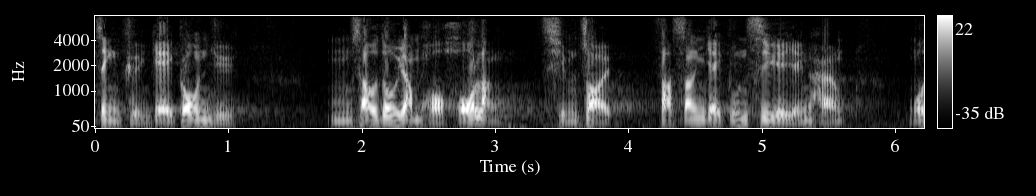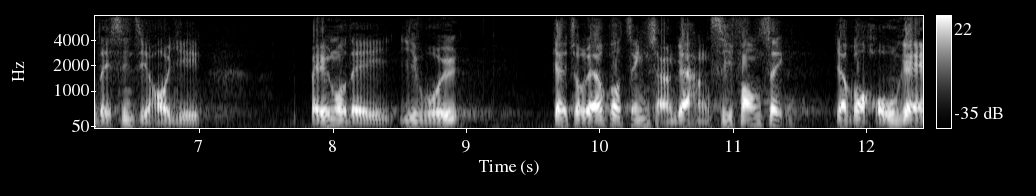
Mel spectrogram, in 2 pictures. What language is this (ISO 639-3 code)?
yue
